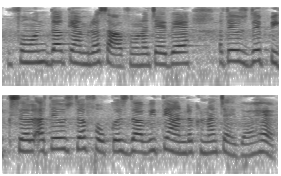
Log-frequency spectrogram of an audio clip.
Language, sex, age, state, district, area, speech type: Punjabi, female, 18-30, Punjab, Mohali, rural, spontaneous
